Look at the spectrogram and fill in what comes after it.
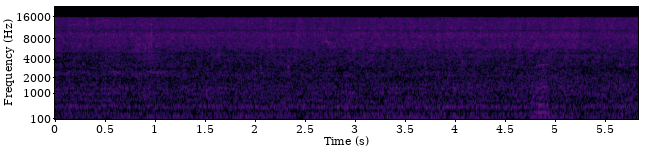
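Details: Captured swarm of honey bees entering their hive produces an even, thick buzzing drone that fills the whole stretch without pause or rise.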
